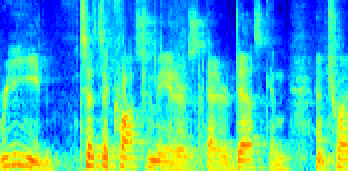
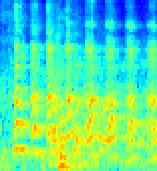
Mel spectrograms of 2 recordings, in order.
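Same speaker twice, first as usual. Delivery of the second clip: sudden high giggle; quick high laugh. Real, not acted. Speaker laughs at himself.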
